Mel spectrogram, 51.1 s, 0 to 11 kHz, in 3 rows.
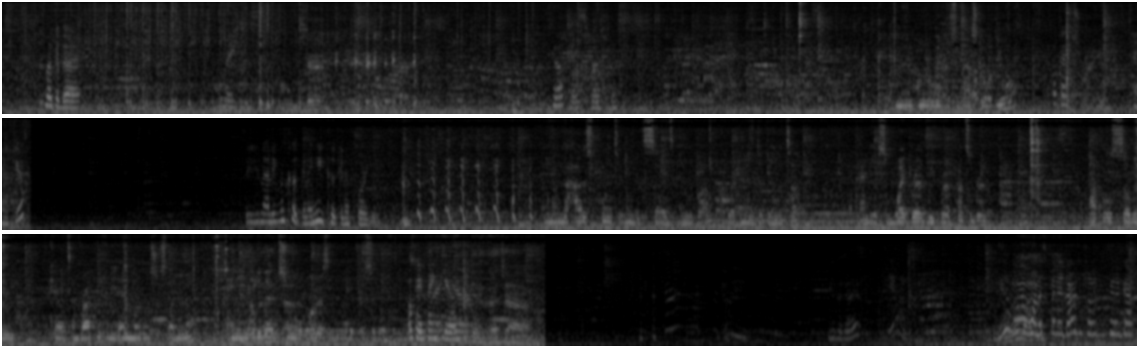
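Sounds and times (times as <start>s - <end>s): background music: 0.0s - 51.0s
people laughing: 5.0s - 6.5s, 23.0s - 25.6s.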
